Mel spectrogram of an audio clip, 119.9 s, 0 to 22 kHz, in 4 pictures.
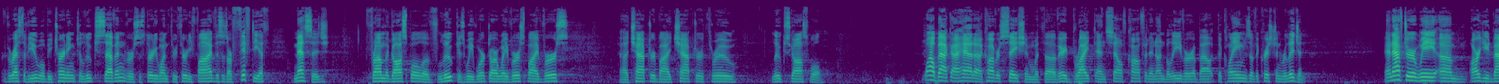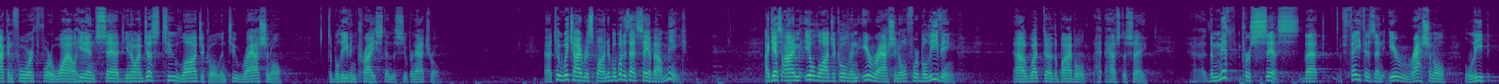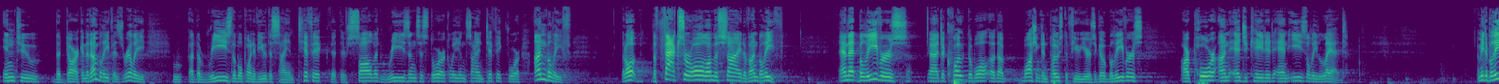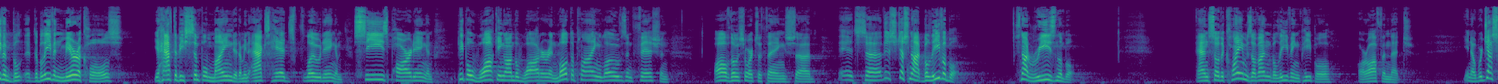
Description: This is a sermon on Luke 7:31-35.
